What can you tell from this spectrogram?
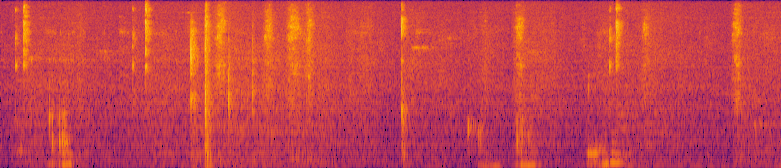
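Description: Irregular clicks and taps of a computer mouse and keyboard, about a dozen spread over several seconds, a few of them duller knocks.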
